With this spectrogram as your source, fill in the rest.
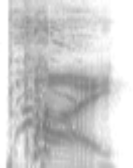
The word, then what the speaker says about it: X: It's X, pronounced Kai. written is an X with the pronunciation of chi or ki.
